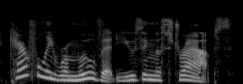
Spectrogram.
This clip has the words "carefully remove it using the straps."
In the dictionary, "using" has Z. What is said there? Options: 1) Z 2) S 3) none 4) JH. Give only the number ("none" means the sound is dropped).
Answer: 1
